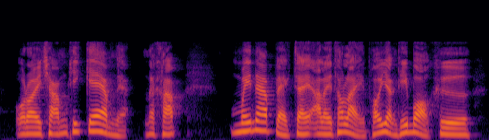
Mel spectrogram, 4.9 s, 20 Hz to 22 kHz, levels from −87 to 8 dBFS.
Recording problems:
high frequencies cut off; noticeable; nothing above 7.5 kHz

